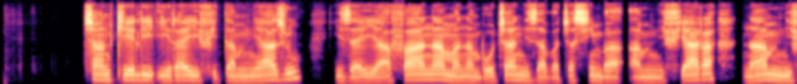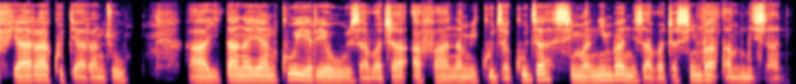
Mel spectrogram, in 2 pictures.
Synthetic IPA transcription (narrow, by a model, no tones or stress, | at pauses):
t͡ʃaɳukʰeliʔiɾajv̥it̪aminiazu | izajafanəmanamboʈ͡ʂənizavaʈ͡ʂəsimbəʔaminifjaɾənaaminifiaɾəkut̪iaɾaɳɖ͡ʐu | ait̪anaianikuiɾeuzavaʈ͡ʂəʔafanəmikud͡zəkud͡zəsimanimbənizavaʈ͡ʂəsimbəʔaminiz̥a̰ni̥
